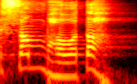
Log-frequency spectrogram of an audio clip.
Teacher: ये जो है ना बिंदी ऊपर है, तो इसका यहां पे आधा म उच्चारण होगा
